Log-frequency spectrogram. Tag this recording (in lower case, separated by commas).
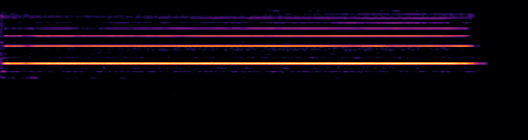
woodwind instrument, music, musical instrument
